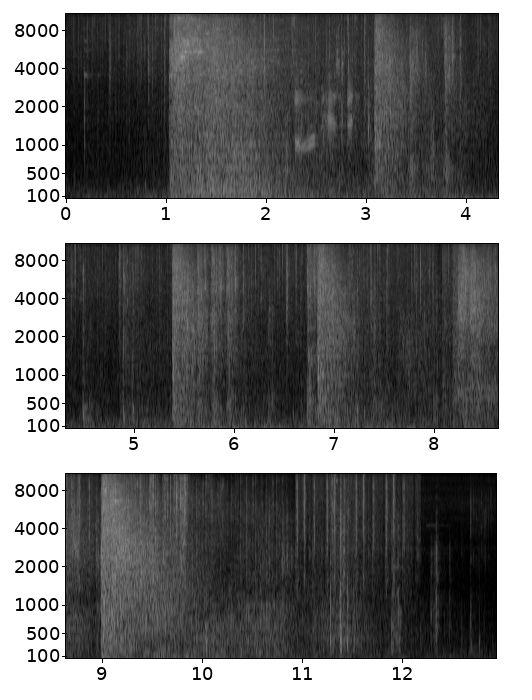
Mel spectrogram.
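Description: Fire from an incendiary grenade roars and crackles.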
